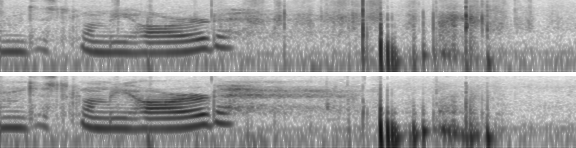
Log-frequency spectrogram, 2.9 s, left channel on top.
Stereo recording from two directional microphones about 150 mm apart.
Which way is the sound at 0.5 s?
15° right (ahead or behind).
